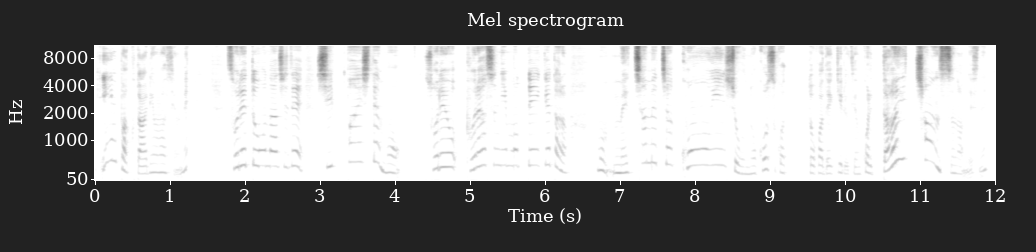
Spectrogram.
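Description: A woman's voice: sits high, darkish tone. A young woman speaking with a Kyushu dialect, a speaking coach giving a chatty lesson, laughing often and teasing herself. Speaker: speaking coach, freelance announcer. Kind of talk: casual instructional talk.

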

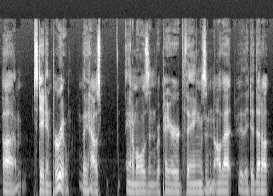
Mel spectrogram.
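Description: A man's voice: mid-range voice, fairly even intonation, normal speed, darkish tone, dry recording, studio quality. A man co-hosting a casual podcast, laid-back and laughing often, swearing casually as he tells a story. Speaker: podcast co-host.

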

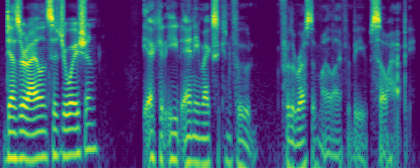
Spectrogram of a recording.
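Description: A chatty, playful man co-hosting a podcast, his voice sitting a little low. The sound is close and dry, with no room around it. He rambles cheerfully and drops into goofy noises. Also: normal speed, vocal fry, no echo. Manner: playful, talkative, breaks into silly sounds. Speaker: podcast co-host. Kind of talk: casual chat.

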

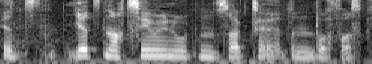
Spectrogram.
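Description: A woman's voice: fairly high pitch, fairly even intonation, moderate pace, creaky, dark tone. Woman reading her own story aloud. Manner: rambling, self-correcting asides.

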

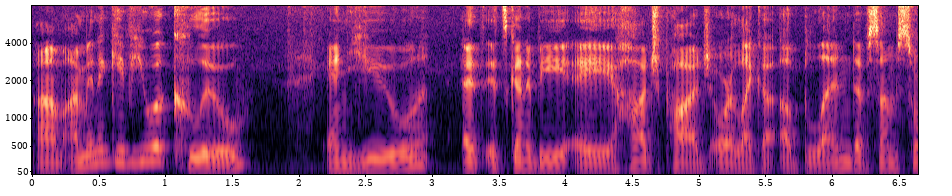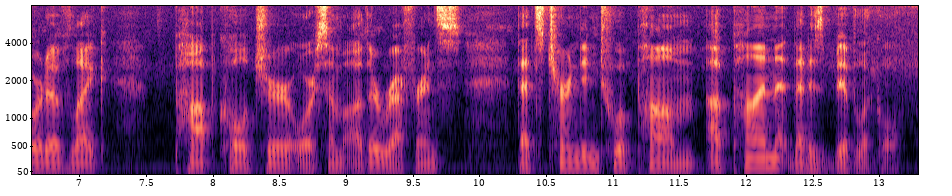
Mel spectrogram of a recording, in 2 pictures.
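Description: A man's voice: on the low side, moderate pace. A man hosting a casual podcast, running a playful pun quiz for his co-hosts. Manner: playful, quiz-master delivery. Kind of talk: casual chat.

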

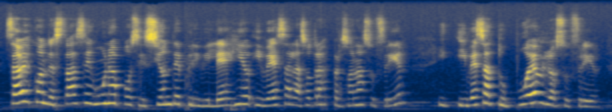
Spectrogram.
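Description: A woman's voice: high-pitched, fairly quick, faint music behind. A woman pastor from El Salvador, preaching a sermon with personal stories and rhetorical questions to the congregation.

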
